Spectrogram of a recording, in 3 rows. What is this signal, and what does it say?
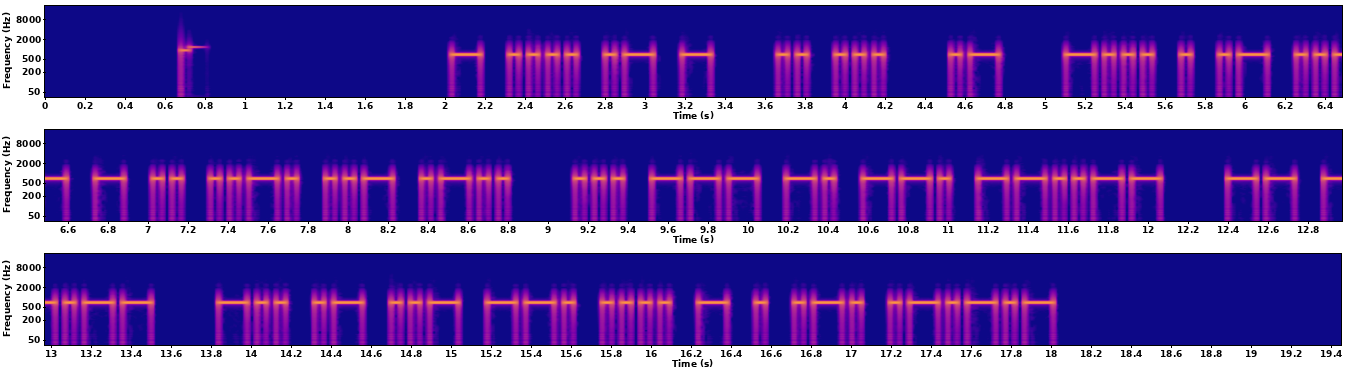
Morse code, heard as a keyed tone, about 25 wpm, 700 Hz. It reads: THAT IS A BEAUTIFUL SONG, MY DAUGHTER.
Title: Sentences from Top 1500 Words 25wpm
